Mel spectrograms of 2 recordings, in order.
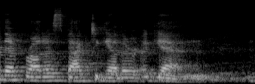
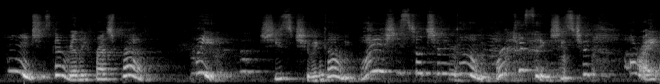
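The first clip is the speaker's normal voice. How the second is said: puzzled inner voice; 12 semitones higher than usual. Retold or imitated. Inner thoughts during kiss, puzzled.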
